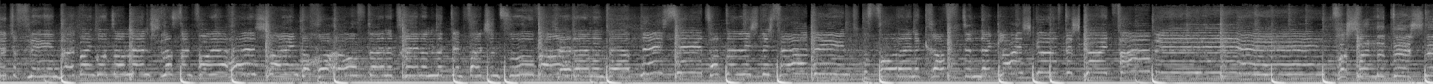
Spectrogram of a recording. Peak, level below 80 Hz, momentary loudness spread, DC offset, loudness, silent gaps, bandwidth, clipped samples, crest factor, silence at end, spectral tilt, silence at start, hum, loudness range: -2 dBFS; -14 dBFS; 3 LU; under 0.1%; -14 LUFS; none; 18 kHz; under 0.1%; 10 dB; 0 s; -5 dB/octave; 0 s; none; 1 LU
